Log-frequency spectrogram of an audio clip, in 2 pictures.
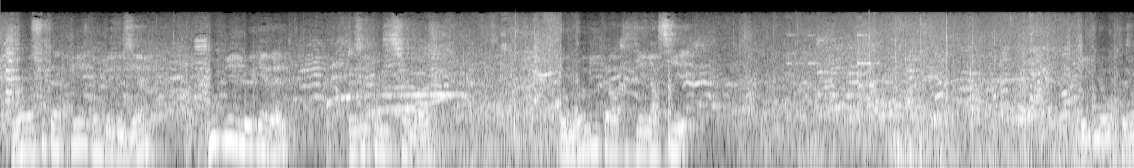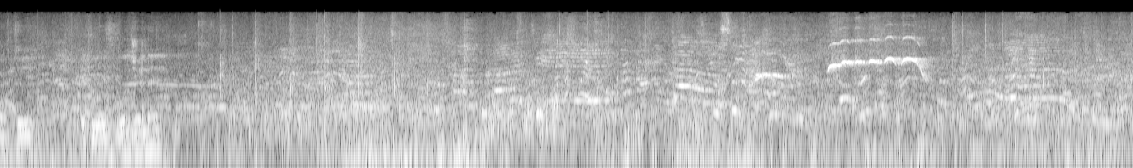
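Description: A crowd of adults and children chatters in the background.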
